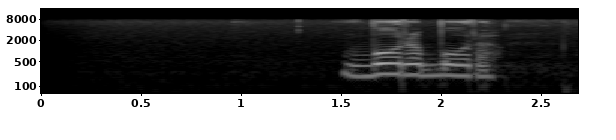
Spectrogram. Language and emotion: Russian, neutral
